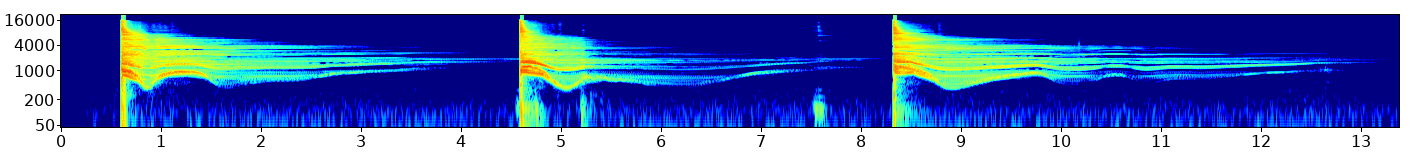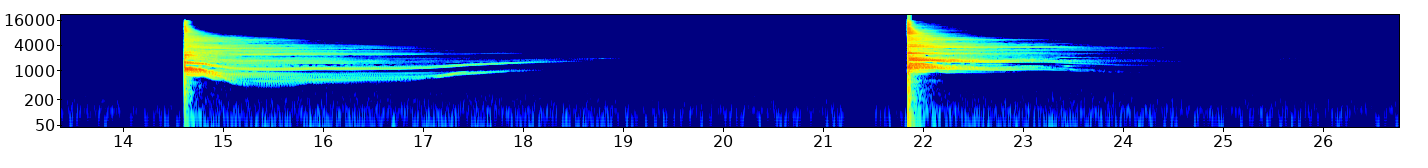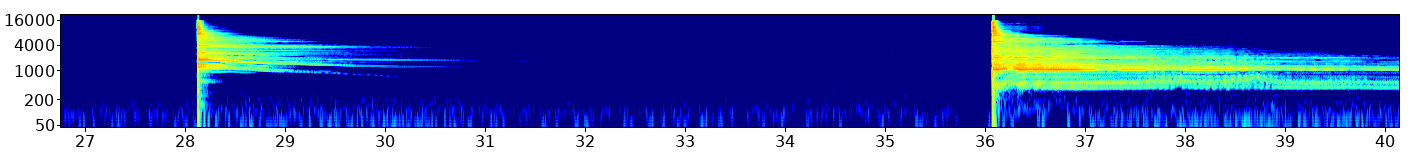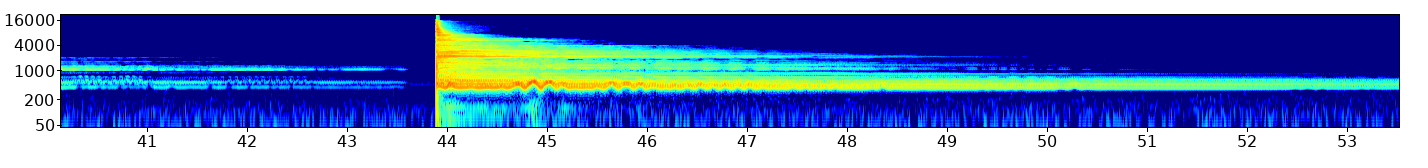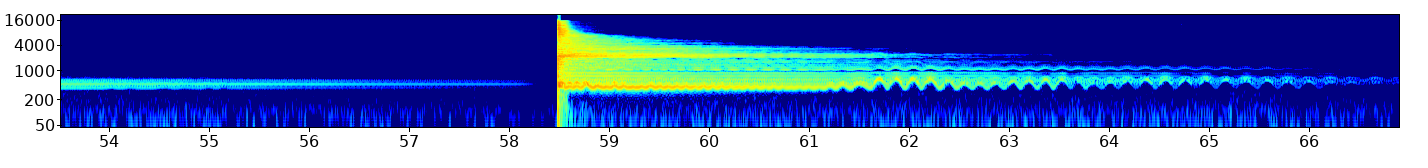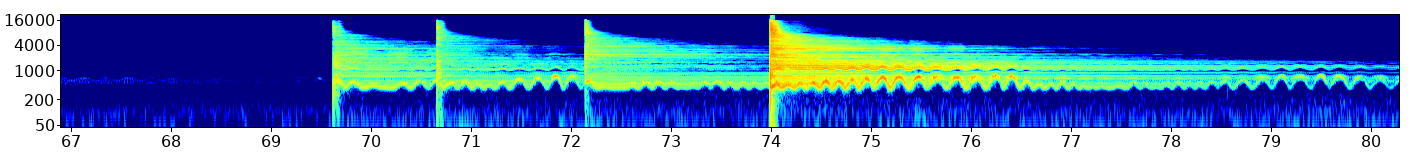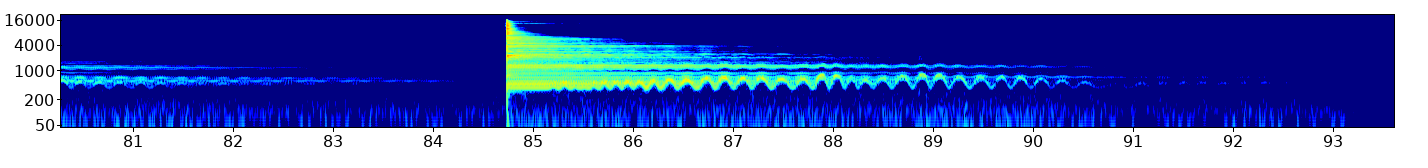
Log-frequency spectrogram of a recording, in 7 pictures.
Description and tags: Two Man Saw - Single Hits 4
1.5 meter long crosscut two-man saw with wooden handles being hit at different strength levels, various hit tail alterations and manipulations as the body of the saw is being bent or shaken. Occasional disturbance in the left channel due to unexpected recording equipment issues.
saw, blade, metal, two-man-saw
